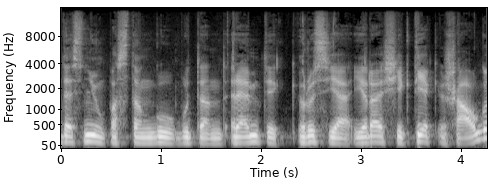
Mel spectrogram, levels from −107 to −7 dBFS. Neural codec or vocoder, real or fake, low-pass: none; real; 14.4 kHz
